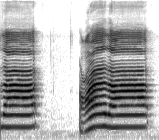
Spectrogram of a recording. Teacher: دال کو اس الف سے پہلے زبر آنے کی وجہ سے ایک الف کے برابر لمبا کرنا ہے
